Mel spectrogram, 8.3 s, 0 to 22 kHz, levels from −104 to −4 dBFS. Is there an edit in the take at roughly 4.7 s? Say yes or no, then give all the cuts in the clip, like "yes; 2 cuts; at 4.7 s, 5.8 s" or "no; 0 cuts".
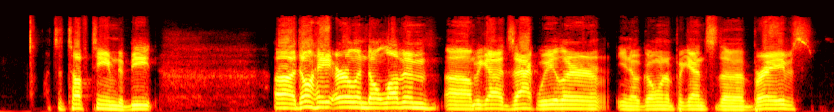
yes; 1 cut; at 4.7 s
